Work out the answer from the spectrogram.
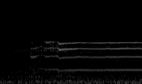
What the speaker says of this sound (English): Don't mind the meowing. That's just the cat.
